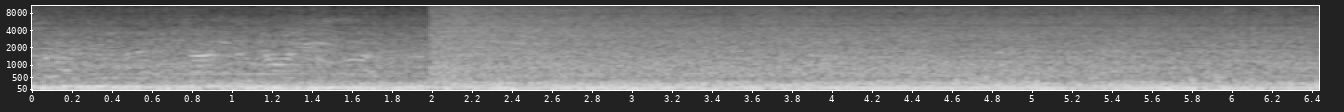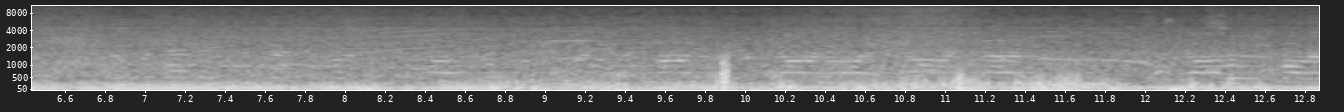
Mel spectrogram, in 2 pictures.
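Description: Outboard engines of an RNLI Atlantic 85 inshore lifeboat running as it pulls away through the water: a steady low hum, with a louder rushing hiss that sets in suddenly about two seconds in. Faint crowd voices are heard in the background.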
